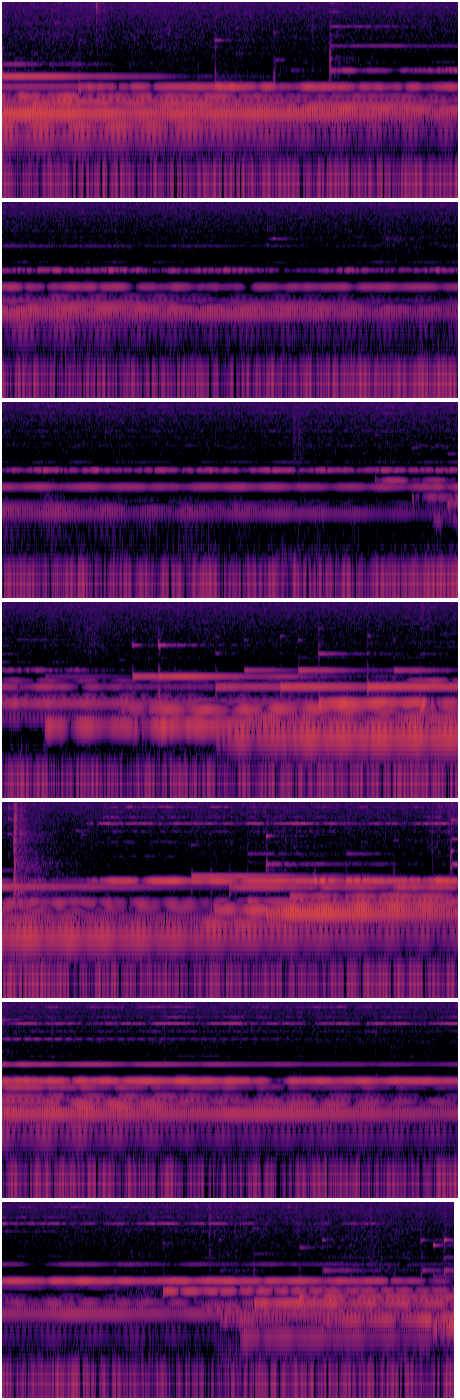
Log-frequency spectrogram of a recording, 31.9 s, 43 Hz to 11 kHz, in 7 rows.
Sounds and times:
Marimba, xylophone: 0.0s - 31.8s
Classical music: 13.7s - 31.8s.

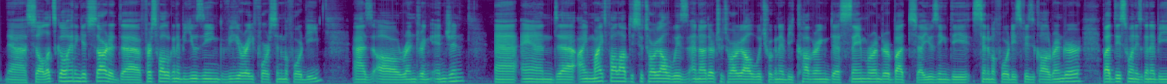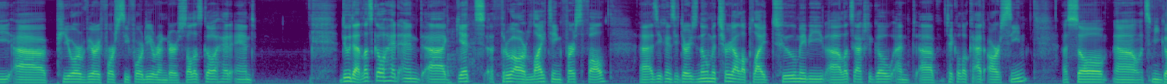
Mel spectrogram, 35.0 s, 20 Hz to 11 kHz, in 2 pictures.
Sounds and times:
Speech: 0.0s - 21.4s, 22.6s - 35.0s.

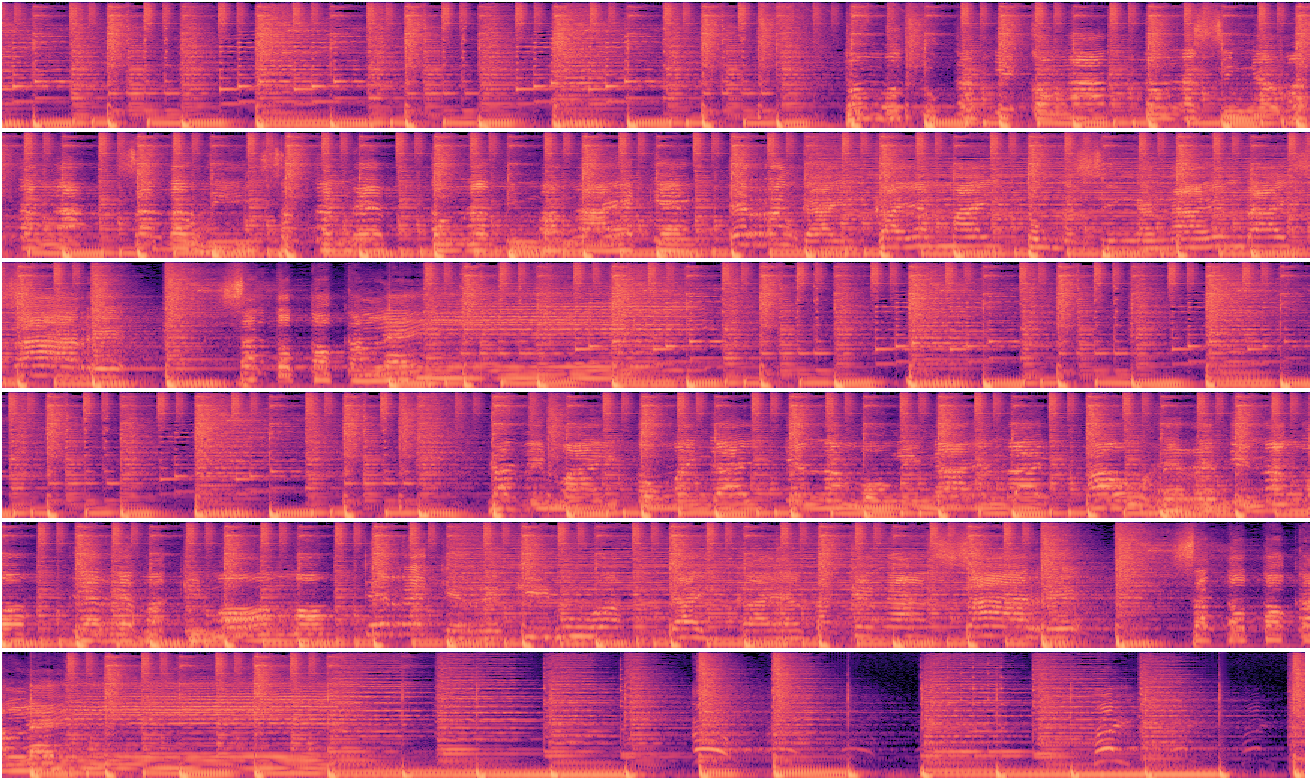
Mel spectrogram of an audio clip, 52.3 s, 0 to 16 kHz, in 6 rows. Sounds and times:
Music: 0.0s - 52.2s.

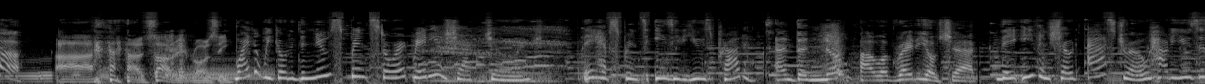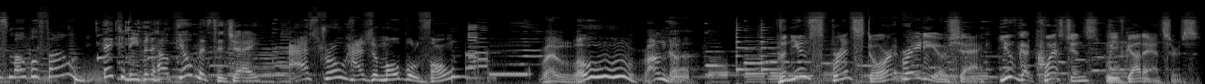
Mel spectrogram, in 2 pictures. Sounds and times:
Music: 0.0s - 24.1s
Speech: 19.8s - 24.1s.

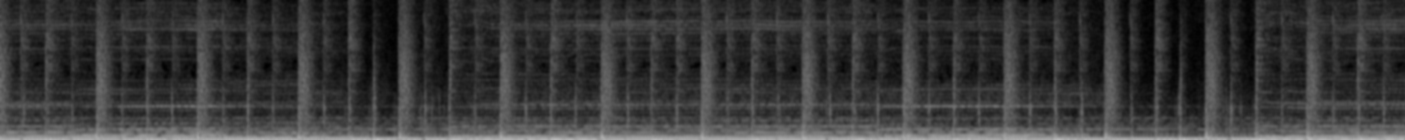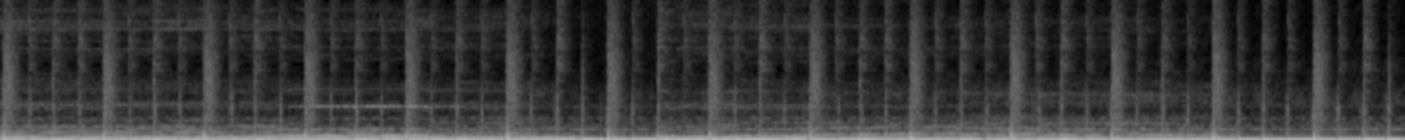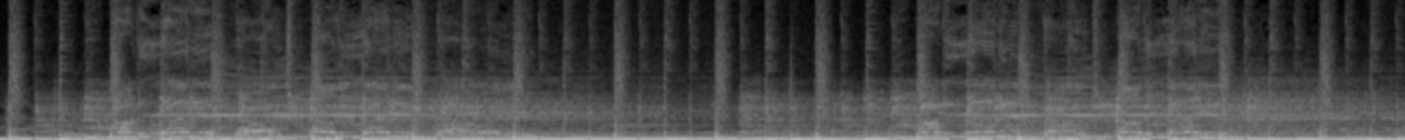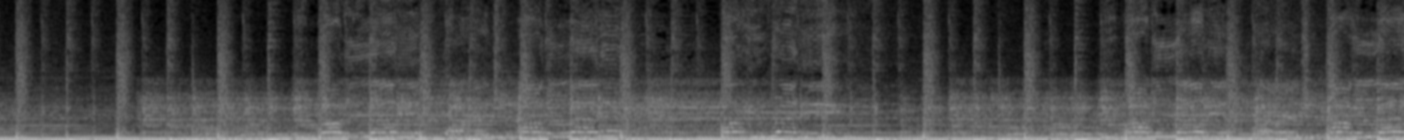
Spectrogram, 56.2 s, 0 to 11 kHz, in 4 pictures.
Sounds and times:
Music: 0.0s - 56.1s.

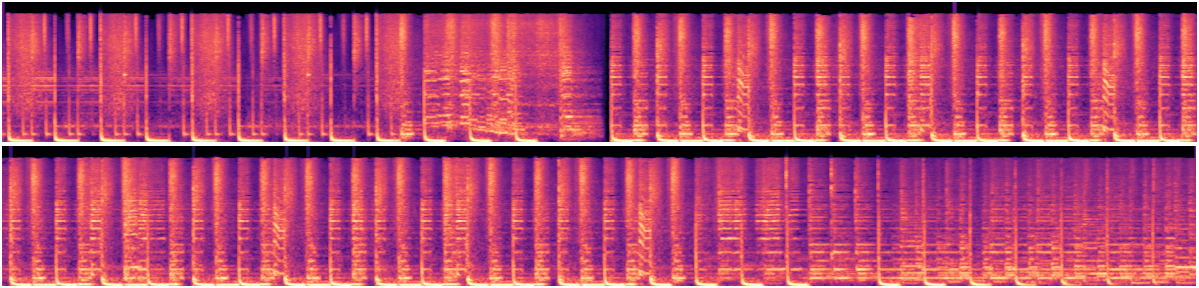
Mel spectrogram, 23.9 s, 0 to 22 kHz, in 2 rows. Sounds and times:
Funk: 6.1s - 23.8s.

